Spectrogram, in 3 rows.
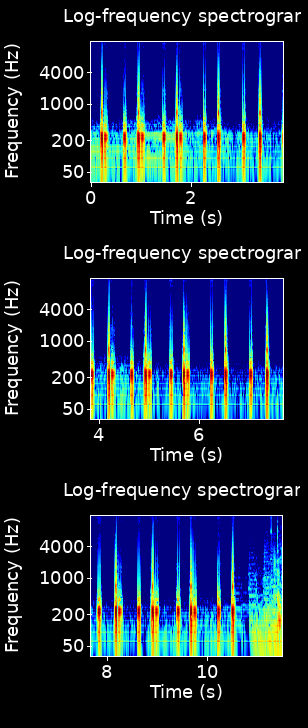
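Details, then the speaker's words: Clear, regular, normal lub-dub heart sounds at about 77 beats a minute, heard at the pulmonic area in the second intercostal space at the left parasternal line. "Ahora continuaremos con el foco pulmonar. Se localiza en el segundo espacio intercostal, en la línea paraesternal izquierda. Procederemos a escucharlo."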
